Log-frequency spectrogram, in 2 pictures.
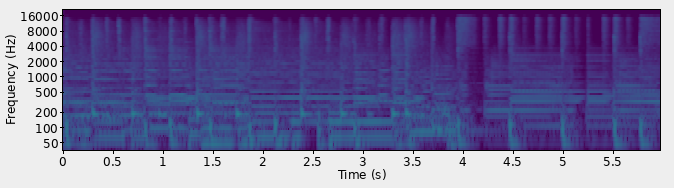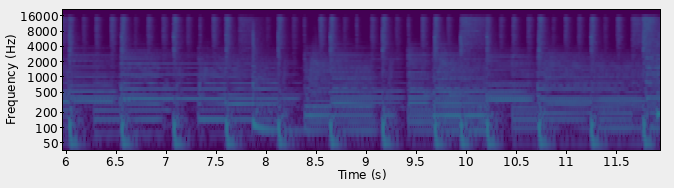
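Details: Steady instrumental music with plucked guitar and a jazzy feel plays throughout, briefly dipping near four seconds, with no animal voices.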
